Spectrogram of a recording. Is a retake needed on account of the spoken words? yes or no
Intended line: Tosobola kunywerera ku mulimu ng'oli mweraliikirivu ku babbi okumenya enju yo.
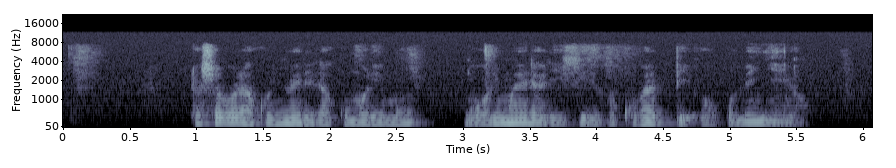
yes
